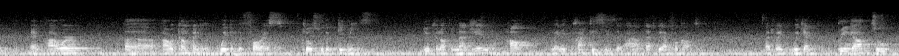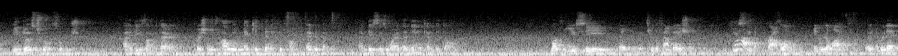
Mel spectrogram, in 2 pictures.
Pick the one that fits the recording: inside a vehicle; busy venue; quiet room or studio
busy venue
